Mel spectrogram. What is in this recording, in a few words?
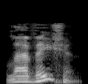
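"lavation", British English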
